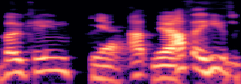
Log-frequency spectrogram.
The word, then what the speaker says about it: Bokeem: Bokeem Woodbine, I say his name right, Bokeem.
